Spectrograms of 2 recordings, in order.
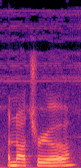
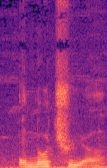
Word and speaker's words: Enotria: I just defeated a mini little boss, which is weird for a Natria. I keep mispronouncing this name. I was like, I just want to call it Anatria. Anatria. Enotria last But, song.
